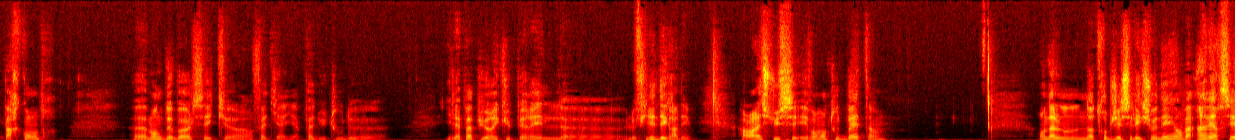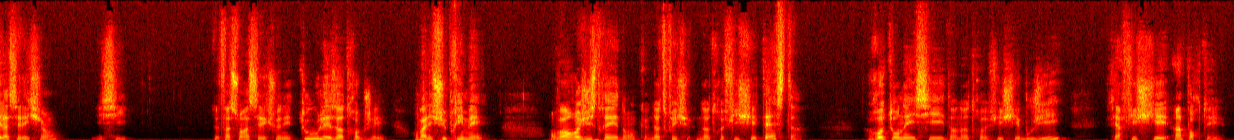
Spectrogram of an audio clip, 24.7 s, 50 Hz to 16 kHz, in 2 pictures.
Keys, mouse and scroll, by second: 0.6 click, 2.0 click, 4.1 click, 5.0 click, 6.5 Delete, 8.0 alt+Tab, 9.0 alt+click, 11.8 click, 13.8 click, 16.6 Delete, 18.3 ctrl+s, 21.0 click, 21.7 click, 22.3 click, 23.4 click, 24.4 click.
